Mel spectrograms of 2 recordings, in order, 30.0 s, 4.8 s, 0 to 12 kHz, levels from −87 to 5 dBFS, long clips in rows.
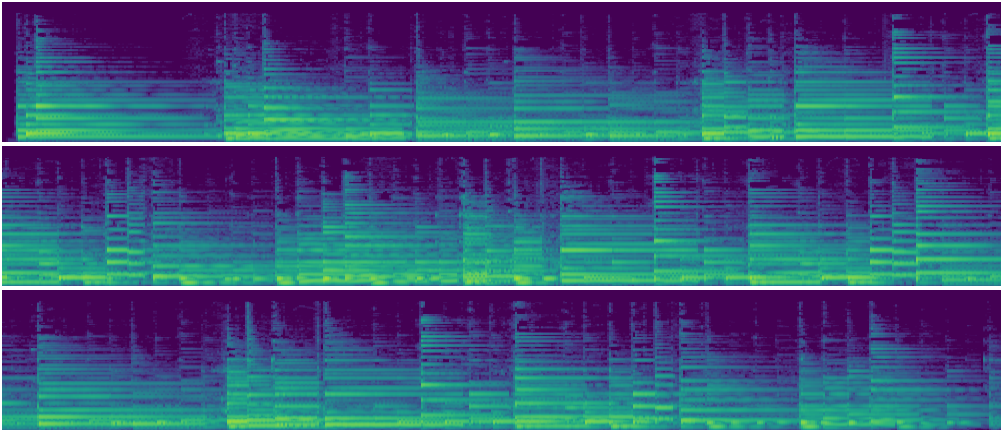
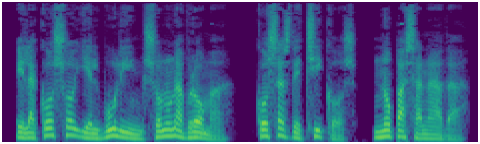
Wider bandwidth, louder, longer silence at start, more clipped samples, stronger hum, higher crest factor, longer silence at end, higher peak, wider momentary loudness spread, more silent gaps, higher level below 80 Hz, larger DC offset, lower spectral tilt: second, 8.8 kHz vs 12 kHz; about the same, -19 LUFS vs -20 LUFS; about the same, 0.15 s vs 0.15 s; neither; neither; about the same, 18 dB vs 16 dB; second, 0 s vs 0.15 s; about the same, -2 dBFS vs -4 dBFS; about the same, 9 LU vs 9 LU; neither; second, -54 dBFS vs -48 dBFS; neither; first, -8.5 dB/octave vs -6 dB/octave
